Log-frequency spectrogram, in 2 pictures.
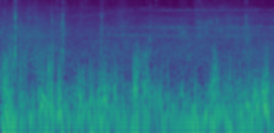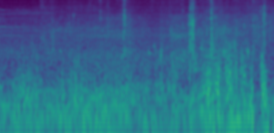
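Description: Waves lap against a small boat.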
